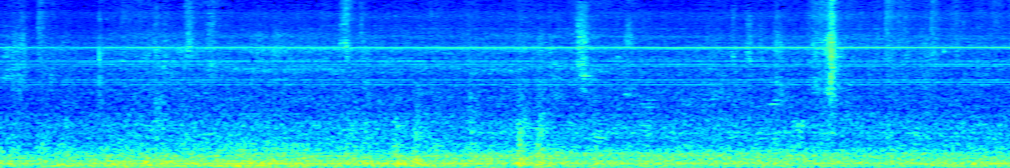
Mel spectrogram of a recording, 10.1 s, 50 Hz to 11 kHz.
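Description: Interior noise of a Thameslink Class 700 electric train carriage: a steady low hum with a thin, steady high whine above it and a few faint clicks.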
